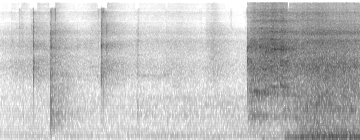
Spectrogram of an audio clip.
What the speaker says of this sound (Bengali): Self start.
